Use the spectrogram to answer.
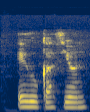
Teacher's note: está dividida en cuatro sílabas la sílaba tónica recae en la última sílaba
